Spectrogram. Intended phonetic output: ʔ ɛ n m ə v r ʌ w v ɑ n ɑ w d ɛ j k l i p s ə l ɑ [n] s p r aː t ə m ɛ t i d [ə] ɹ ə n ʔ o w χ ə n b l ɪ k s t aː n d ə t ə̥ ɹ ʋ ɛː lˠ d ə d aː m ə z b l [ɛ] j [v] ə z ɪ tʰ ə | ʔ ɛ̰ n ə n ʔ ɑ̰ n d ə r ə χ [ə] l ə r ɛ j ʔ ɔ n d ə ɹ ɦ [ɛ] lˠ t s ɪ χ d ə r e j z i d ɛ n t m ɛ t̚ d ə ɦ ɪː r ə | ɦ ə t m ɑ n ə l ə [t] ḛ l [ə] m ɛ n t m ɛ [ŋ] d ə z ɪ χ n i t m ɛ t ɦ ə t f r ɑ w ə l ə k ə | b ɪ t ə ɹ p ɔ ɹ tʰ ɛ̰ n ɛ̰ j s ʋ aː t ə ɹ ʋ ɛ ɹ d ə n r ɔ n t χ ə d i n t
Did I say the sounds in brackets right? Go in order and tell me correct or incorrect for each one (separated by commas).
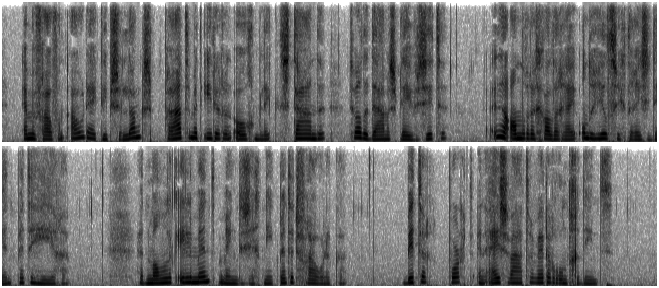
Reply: incorrect, correct, incorrect, correct, incorrect, incorrect, incorrect, correct, correct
